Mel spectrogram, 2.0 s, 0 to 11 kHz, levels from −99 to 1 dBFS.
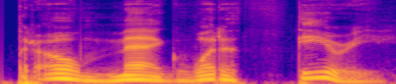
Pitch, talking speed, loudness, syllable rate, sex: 110 Hz, 180 wpm, -17 LUFS, 3.9 syllables/s, male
